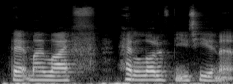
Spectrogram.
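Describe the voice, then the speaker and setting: Someone with a New Zealand accent speaks at a moderate pace. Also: woman. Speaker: lifestyle vlogger. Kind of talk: casual talk to camera. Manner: gentle, warm.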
